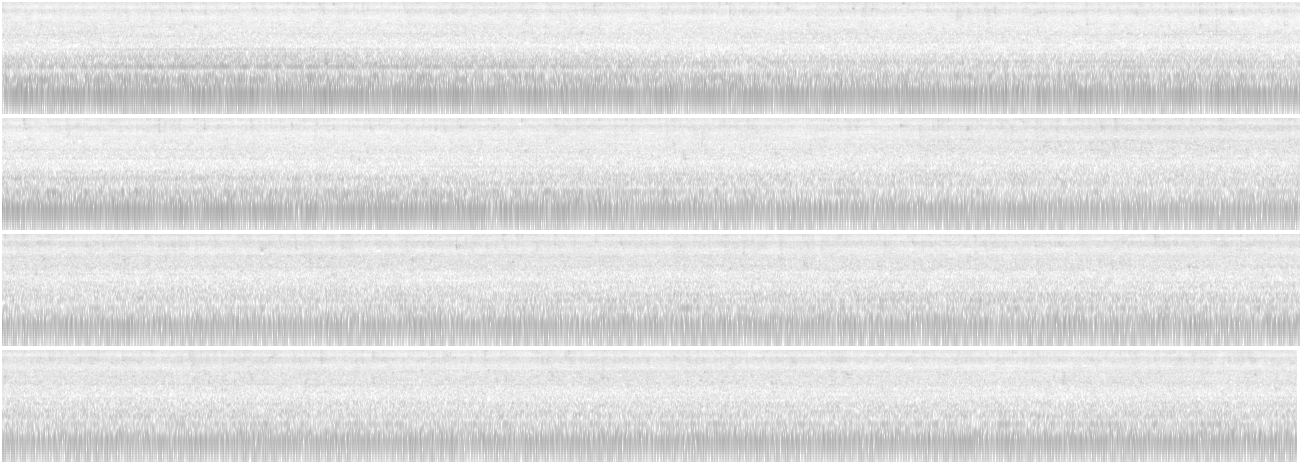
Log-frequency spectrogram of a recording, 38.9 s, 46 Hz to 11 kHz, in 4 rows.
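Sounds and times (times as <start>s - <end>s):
aquarium pump hum: 0.0s - 38.9s.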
